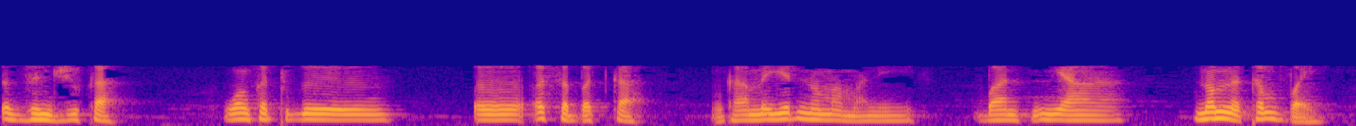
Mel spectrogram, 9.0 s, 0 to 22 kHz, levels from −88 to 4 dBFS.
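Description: The speech in this clip sounds muffled and watery from start to finish, with a swirling, underwater quality and metallic chirping on s sounds, while consonant onsets smear rather than snap. Nothing is heard above 3 kHz, a hard treble ceiling. This is likely heavy MP3 compression at a very low bitrate, one that points to something near 18 kbps. Short of bits, the encoder cut the top band and zeroed quieter frequency lines that flicker on and off between frames.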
